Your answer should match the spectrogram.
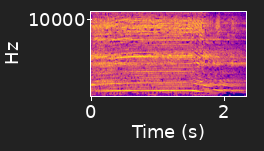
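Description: Oscillating multi-tool with a grit-edged segment blade fitted, running unloaded at full speed with a steady high whine. About one and a half seconds in it is switched off and winds down, its pitch falling.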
